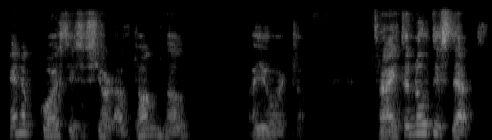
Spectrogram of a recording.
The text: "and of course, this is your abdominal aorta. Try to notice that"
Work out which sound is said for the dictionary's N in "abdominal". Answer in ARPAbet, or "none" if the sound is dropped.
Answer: L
